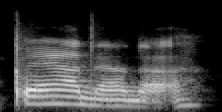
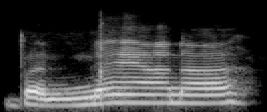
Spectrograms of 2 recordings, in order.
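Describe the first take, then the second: First: Banana with the first syllable stressed. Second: Banana with the middle syllable stressed, slow; stress on second syllable. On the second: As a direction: say Banana as ba-NA-na, stretched out. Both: Shown as a demonstration. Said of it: "Column three or column four?".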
